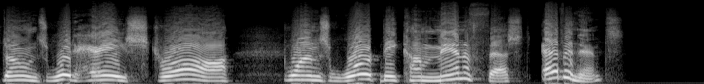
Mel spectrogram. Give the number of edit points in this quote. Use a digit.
2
